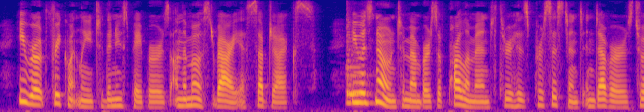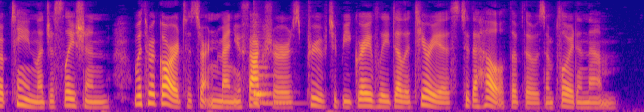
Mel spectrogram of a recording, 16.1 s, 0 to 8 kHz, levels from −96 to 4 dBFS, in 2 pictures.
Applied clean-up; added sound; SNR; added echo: none; Bowed string instrument; 5 dB; none.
